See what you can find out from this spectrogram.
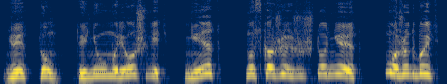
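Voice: mid-range voice, very animated, takes it slowly, darkish tone, breathy edge, pitched above the performer's own voice, exaggerated voice. A reader voicing a scared young boy who urgently begs his sick brother to answer him. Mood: alarmed. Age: child. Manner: urgent, worried, pleading.

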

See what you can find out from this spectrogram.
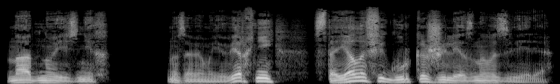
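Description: A man narrating an audiobook in an expressive storytelling manner. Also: low-pitched, unhurried, no echo, clean studio sound.

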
